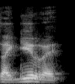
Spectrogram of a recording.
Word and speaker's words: Aguirre: It's Aguirre. Aguirre. Yeah. What A is lot of that, people man? say Aguirre or Aguirre, but Aguirre is the way you Because pronounce it. is the R, are the double R's silence? No, you just roll them.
